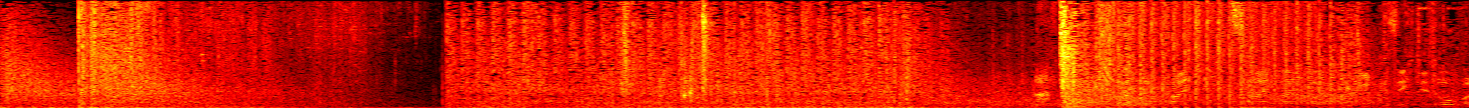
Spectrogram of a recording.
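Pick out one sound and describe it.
Gunfire and explosions rumble loudly and steadily.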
